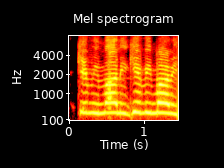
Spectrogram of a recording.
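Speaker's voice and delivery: high, begging voice. Comparing self to a beggar on the side of the road: imitating a roadside beggar. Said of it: "that guy on the side of the road that's like".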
